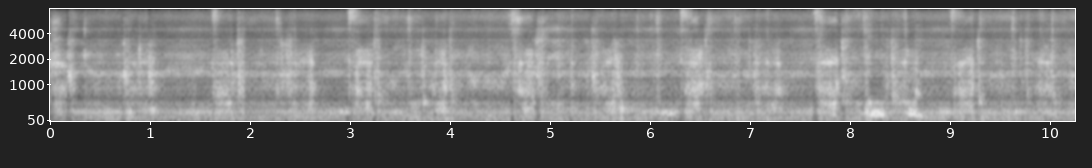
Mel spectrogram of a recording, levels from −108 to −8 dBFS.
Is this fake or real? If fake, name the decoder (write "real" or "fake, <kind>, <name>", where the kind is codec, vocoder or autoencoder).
fake, codec, ZipCodec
